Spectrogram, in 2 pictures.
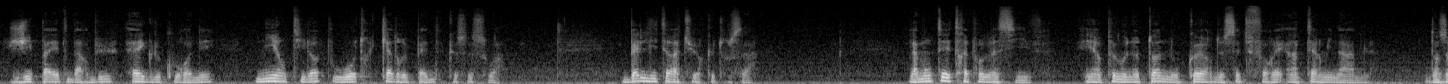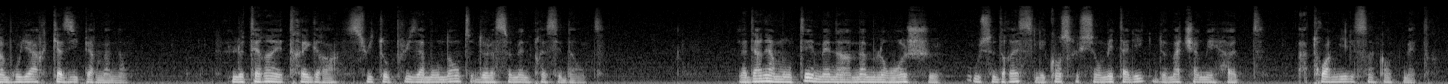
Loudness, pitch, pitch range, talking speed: -19 LUFS, 115 Hz, 105-125 Hz, 145 wpm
